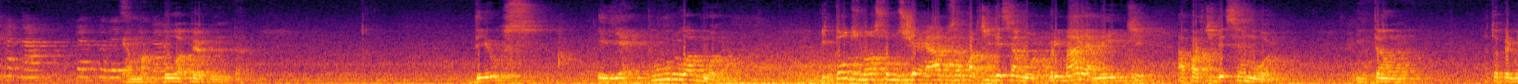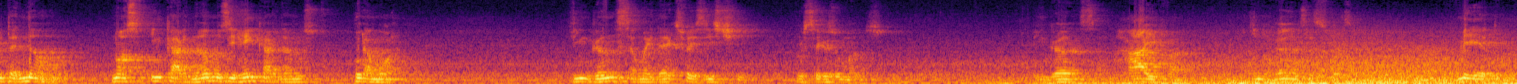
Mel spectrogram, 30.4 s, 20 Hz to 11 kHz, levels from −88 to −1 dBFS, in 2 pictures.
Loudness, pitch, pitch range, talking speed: -11 LUFS, 125 Hz, 110-145 Hz, 100 wpm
